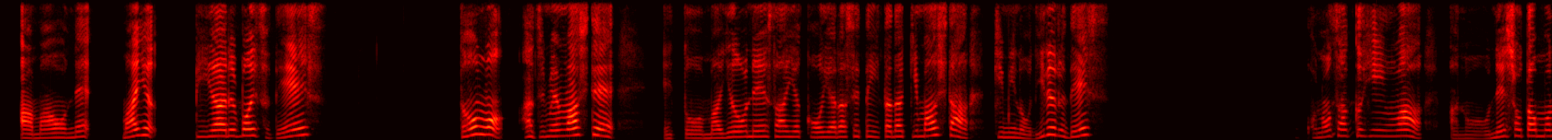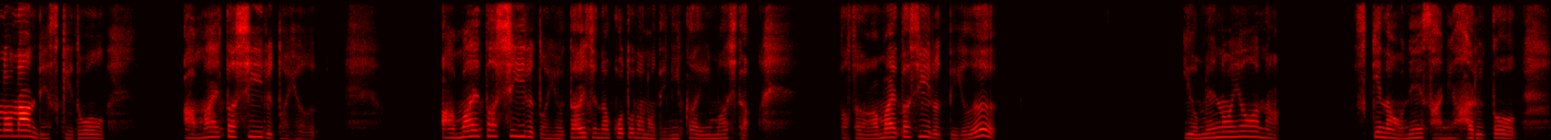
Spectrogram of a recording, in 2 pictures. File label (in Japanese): PRボイス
